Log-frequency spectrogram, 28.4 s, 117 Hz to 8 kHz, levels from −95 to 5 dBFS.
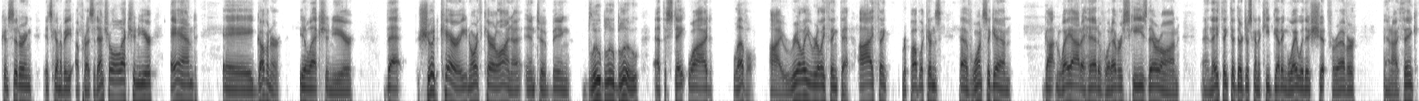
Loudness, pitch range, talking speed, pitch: -22 LUFS, 95-120 Hz, 140 wpm, 110 Hz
